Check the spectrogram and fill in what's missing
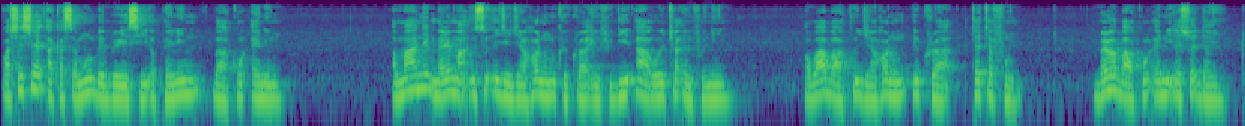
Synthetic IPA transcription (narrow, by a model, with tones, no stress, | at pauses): wɔ˨a˨ɕɪ˦ɕɛ˦ʔa˨kʰa˨sa˨mʊ̃˦be˨bɾeː˨si˨ɔ˨pʰæ˨nĩ˦nbaː˨kʰʊ̃˦ʔæ˦nĩ˦m | ɔ˨mãː˦nɪ̃˦mɛ˨ɾɪ˦mã̰˨n̩˦sʊ˦ʔe˦d͡ʑĩ˨d͡ʑi˨nã˨ɦɔ˦nʊ̃˦m˦kʰu˨kʰɾa˨m̩˨fu˨di˦e˦ʔa˨wɔ˨˦t͡ɕᶣa˦ʔ̩˨fo˨nĩ˦ | ɔ˨baː˦baː˨kʰʊ̃˦˨d͡ʑi˨nã˨ɦɔ˦nʊ̃˦me˦kʰu˨ɾa˨tʰɛ˦tʰɛ˨fʊ̃˨n˨ | bɛ˨ɾɪ˦mã˦˨baː˨kʰʊ̃˦ʔæ˦nũ˦ɛ˦ɕᶣɛ˦dã˦n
